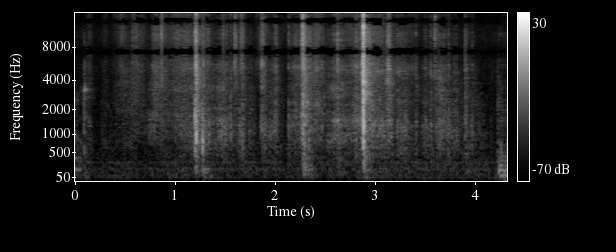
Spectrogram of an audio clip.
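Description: Pop-up book page being turned by hand: faint paper rustling with three sharp paper clicks as the heavy page flips and the paper pop-up unfolds.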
